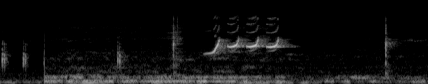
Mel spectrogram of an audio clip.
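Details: A talking Indian ringneck parrot makes a short, bright, rolling whistle of four quick repeated notes, lasting under a second. Faint soft clicks come before it, over low indoor hum.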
